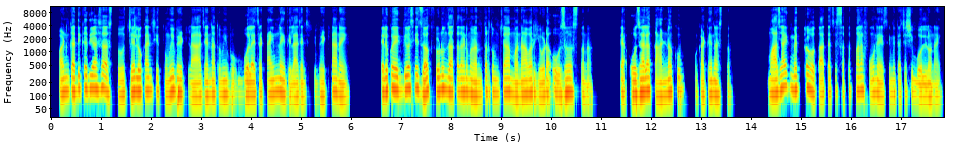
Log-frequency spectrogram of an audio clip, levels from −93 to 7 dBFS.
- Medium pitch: No, low, 115 Hz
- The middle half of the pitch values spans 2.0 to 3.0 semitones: No, average, 3.6 semitones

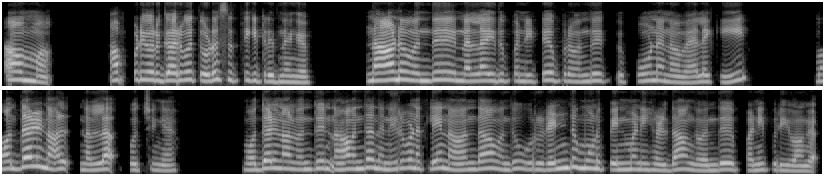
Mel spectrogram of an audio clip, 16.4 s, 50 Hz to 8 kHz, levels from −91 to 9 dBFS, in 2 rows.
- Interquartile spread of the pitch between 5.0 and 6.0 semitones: No, average, 3.3 semitones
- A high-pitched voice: Yes, high, 235 Hz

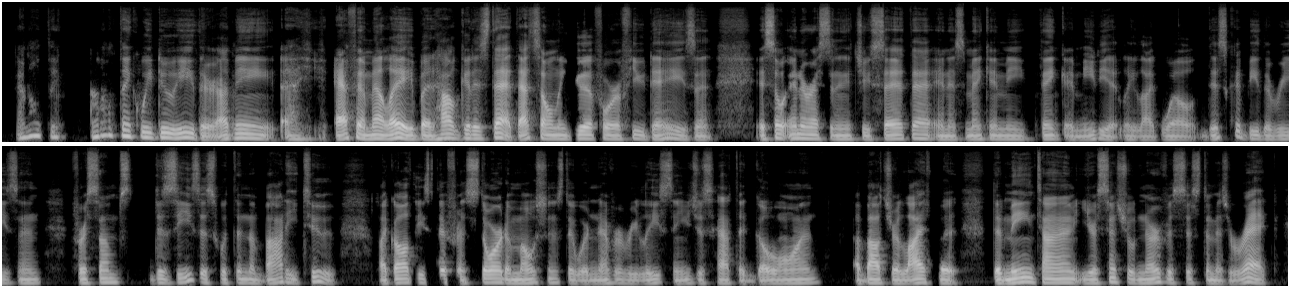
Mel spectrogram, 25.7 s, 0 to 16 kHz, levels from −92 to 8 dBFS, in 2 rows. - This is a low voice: Yes, very low, 90 Hz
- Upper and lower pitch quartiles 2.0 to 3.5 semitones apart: Yes, average, 2.8 semitones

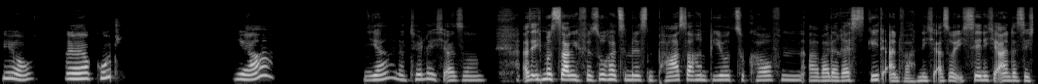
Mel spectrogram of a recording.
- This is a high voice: Yes, high, 205 Hz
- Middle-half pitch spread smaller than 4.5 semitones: Yes, average, 2.9 semitones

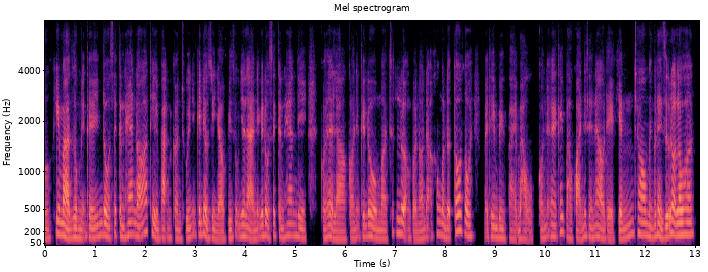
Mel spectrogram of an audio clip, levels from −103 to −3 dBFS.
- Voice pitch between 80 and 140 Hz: Yes, low, 135 Hz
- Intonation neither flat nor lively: Yes, average, 4.9 semitones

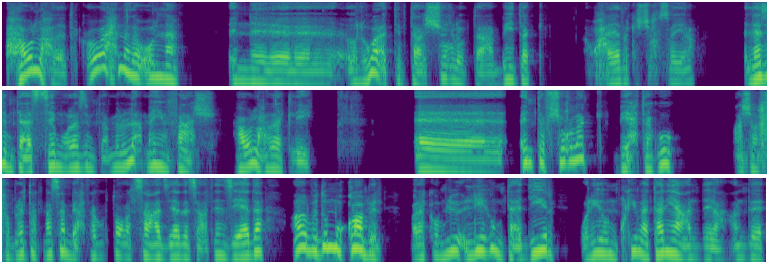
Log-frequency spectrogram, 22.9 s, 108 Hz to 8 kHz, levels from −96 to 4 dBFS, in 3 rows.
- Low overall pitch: No, medium, 150 Hz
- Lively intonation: Yes, wide, 6.2 semitones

